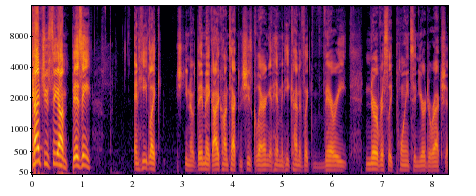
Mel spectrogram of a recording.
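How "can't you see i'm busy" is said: very loud, shrill, high booming bark. The narrator voices a lieutenant answering a guard who interrupts her: booming voice. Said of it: "we hear her booming voice".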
